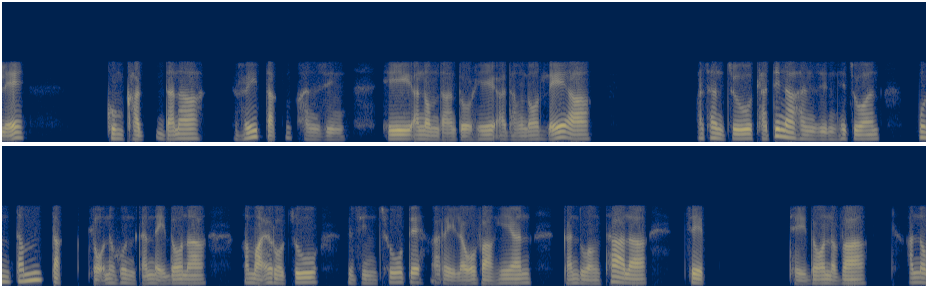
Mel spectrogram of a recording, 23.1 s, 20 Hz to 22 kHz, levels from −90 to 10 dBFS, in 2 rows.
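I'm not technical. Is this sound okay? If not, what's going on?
No. From start to finish the speech sounds thin, boxy and muffled, like a cheap phone call, with a gritty, grainy hiss under it and rough, scratchy s sounds. This is the Bluetooth CVSD headset codec, the basic mode a wireless headset falls back to for calls. It squeezes the sound into a narrow band, roughly 200 Hz to 3.6 kHz, dropping the deep and bright parts, and its crude encoding adds the audible grain.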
